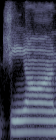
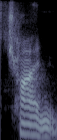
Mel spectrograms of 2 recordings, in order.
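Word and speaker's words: Jeon: at my last name it's spelled j-e-o-n and they're like oh is it jion or john i'm like no it's chun because in korean every last name is one syllable and i always correct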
